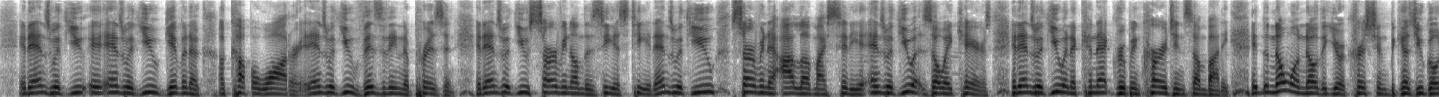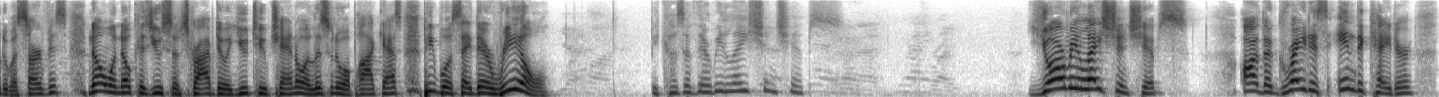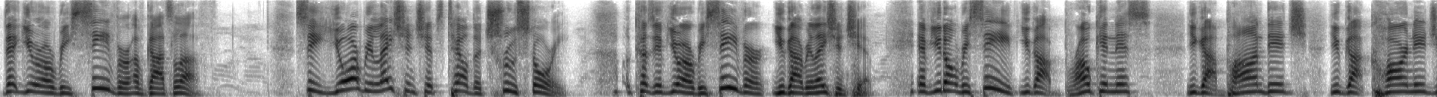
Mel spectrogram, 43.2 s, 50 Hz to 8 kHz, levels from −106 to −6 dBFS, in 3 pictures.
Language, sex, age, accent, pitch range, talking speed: English, male, 40-59, American, 165-215 Hz, 190 wpm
